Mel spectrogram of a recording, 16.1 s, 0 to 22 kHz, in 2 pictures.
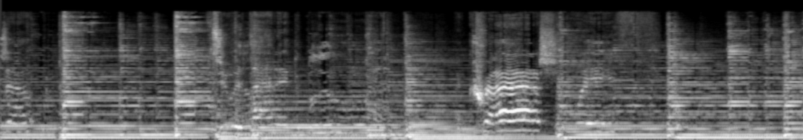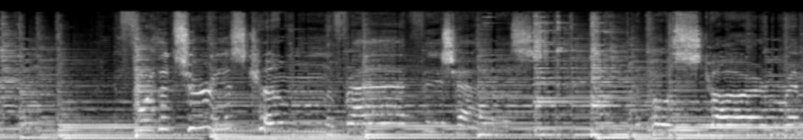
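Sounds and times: acoustic guitar strumming: 0.0 - 16.0
bass guitar low notes: 0.0 - 16.0.

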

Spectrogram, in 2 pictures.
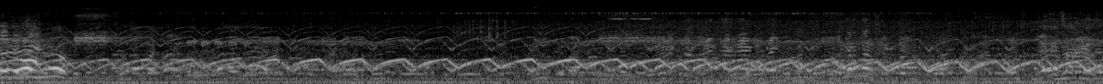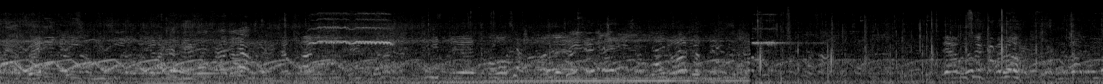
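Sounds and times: emergency siren fast yelp: 0.0 - 15.3.

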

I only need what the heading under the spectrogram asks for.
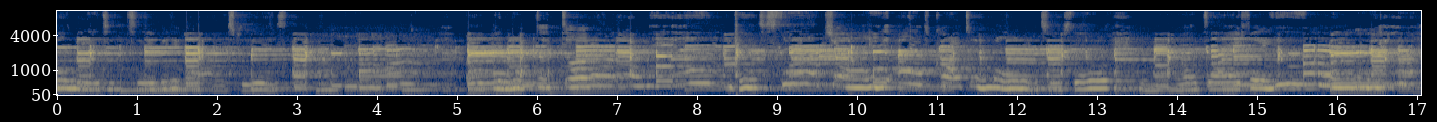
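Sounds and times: musical accompaniment: 0.0 - 17.0
woman singing into microphone: 0.0 - 17.0.

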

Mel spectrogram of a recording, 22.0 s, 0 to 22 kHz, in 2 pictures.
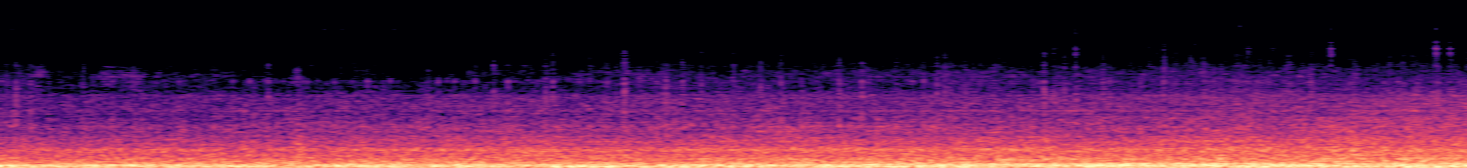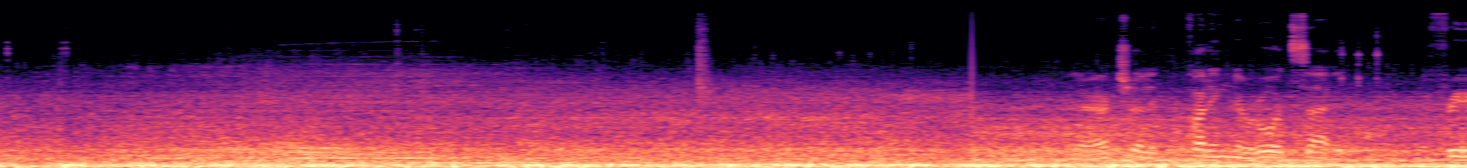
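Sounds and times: car interior road and engine rumble: 0.0 - 22.0.

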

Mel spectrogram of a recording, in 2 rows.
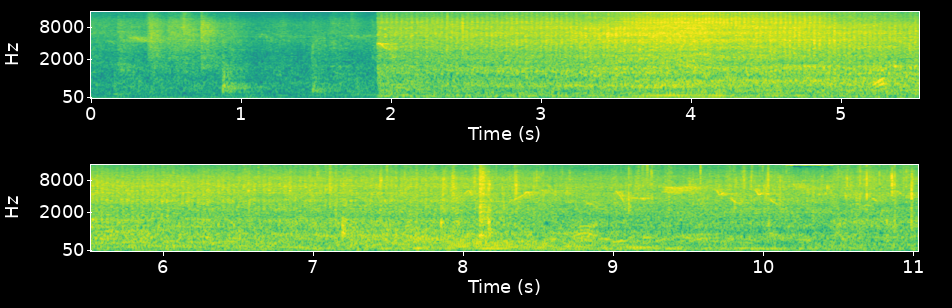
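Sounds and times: outdoor noise: 0.0 - 11.0
truck engine driving past: 1.9 - 11.0
voices: 1.9 - 11.0.

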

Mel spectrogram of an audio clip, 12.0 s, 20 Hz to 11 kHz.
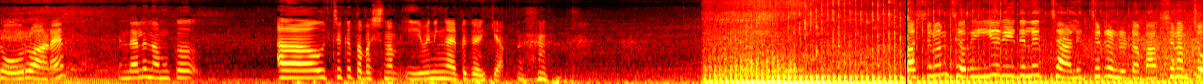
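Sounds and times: vehicle engine running: 7.0 - 12.0.

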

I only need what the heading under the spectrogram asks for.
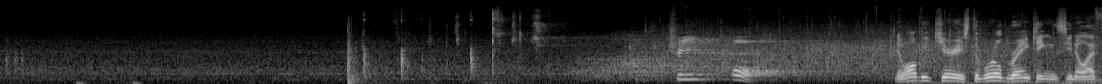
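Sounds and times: crowd applauding: 5.8 - 11.0.

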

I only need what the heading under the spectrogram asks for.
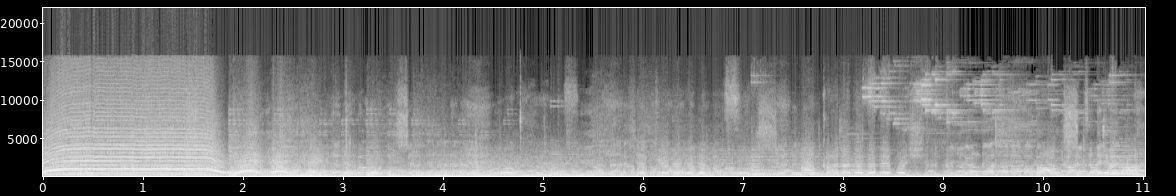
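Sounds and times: loud worship music: 0.0 - 11.0.

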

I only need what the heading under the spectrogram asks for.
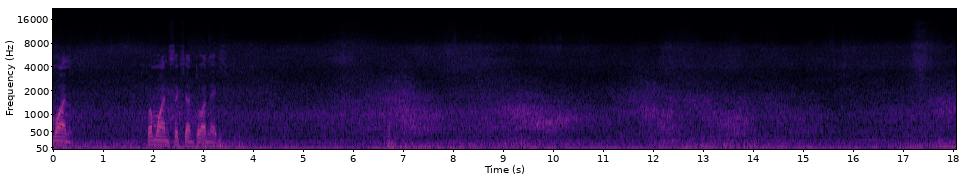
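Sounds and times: vehicles passing: 0.0 - 18.0
wind rumble on microphone: 6.6 - 15.4.

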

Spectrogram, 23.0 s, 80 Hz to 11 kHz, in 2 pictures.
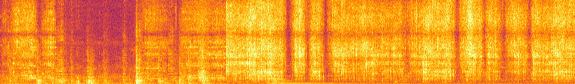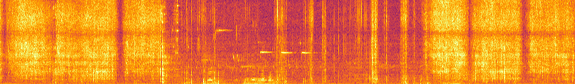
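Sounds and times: trowel scraping wet concrete: 0.0 - 1.4, 2.8 - 15.2, 18.9 - 23.0.

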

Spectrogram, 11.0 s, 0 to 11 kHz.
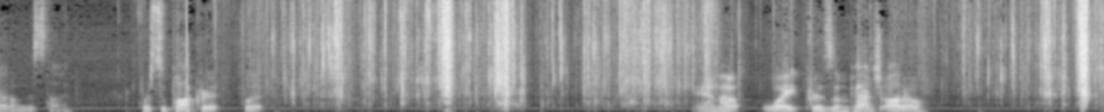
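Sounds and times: foil wrappers crinkling: 2.2 - 7.8, 9.2 - 11.0.

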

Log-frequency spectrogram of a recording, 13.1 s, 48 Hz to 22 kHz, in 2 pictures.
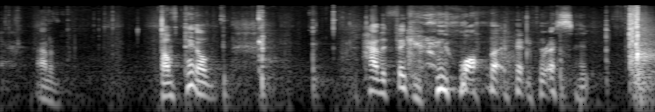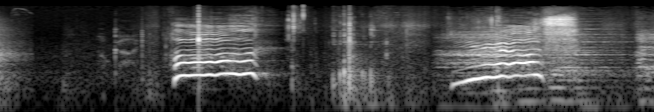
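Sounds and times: man making wordless vocal sounds: 10.9 - 12.4.

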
